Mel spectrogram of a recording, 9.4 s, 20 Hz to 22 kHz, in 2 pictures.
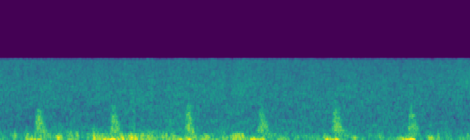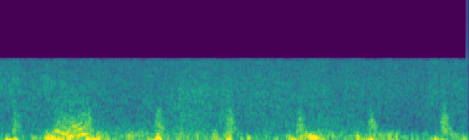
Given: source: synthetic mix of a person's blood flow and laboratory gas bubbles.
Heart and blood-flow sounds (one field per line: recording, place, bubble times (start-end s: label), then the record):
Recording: Doppler ultrasound of blood flow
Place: subclavian vein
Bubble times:
no bubbles
From the record:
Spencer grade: 0 (complete lack of bubble signals)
